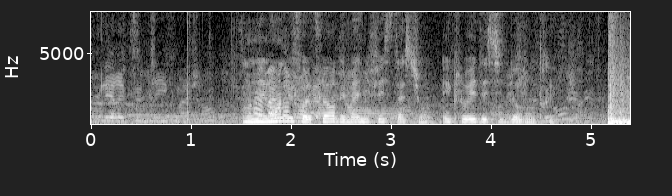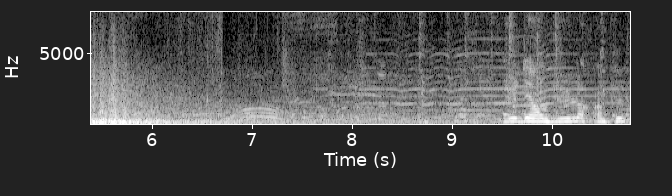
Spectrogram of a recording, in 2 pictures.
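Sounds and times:
speech: 0:00.1 - 0:04.9, 0:09.5 - 0:10.7
shots at a street protest: 0:05.2 - 0:07.5
blast at a street protest: 0:05.2 - 0:07.8.

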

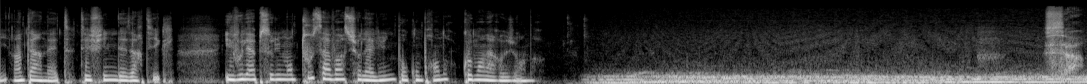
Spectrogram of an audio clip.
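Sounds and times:
speech: 0:00.0 - 0:06.8, 0:10.7 - 0:10.8
satellite radio waves of the Earth converted to sound by NASA satellite: 0:05.7 - 0:10.8.

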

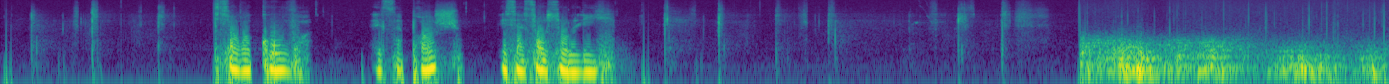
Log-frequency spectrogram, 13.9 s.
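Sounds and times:
speech: 0:03.8 - 0:06.2
rain drips tapping: 0:10.8 - 0:13.8
thunderclap during a thunderstorm: 0:10.8 - 0:13.8.

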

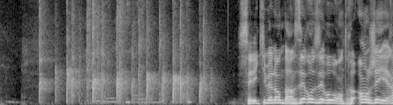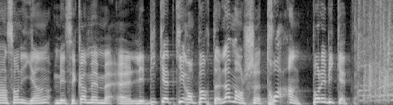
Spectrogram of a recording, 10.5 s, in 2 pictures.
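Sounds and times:
crowd clapping: 0:00.5 - 0:03.0, 0:10.0 - 0:10.4
speech: 0:03.3 - 0:10.2
crowd cheering and shouting: 0:10.0 - 0:10.4.

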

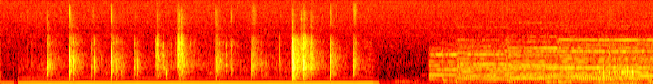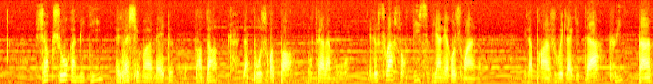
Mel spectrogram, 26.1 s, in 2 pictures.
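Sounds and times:
low hum: 0:00.0 - 0:21.8
footsteps of a woman going up to her bedroom: 0:00.5 - 0:07.5
tonal musical passage: 0:08.6 - 0:24.4
speech: 0:13.9 - 0:22.8, 0:23.5 - 0:26.1.

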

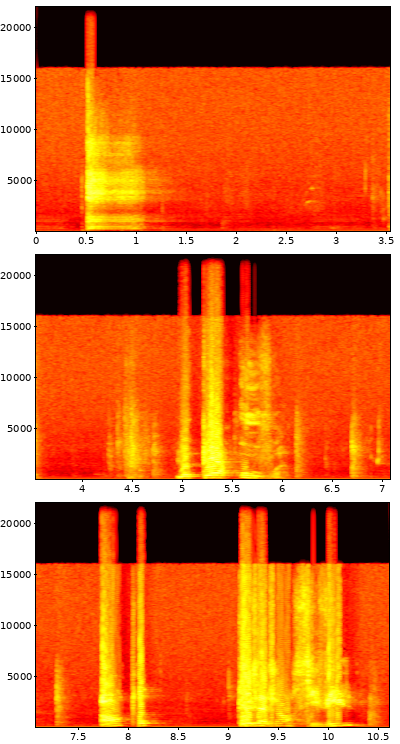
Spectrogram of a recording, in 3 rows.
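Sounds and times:
buzzy doorbell ringing: 0:00.5 - 0:01.4
speech: 0:04.9 - 0:06.2, 0:07.8 - 0:08.3, 0:09.2 - 0:10.5.

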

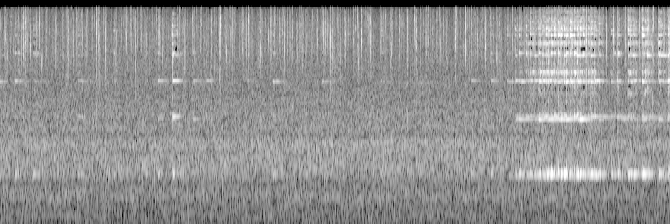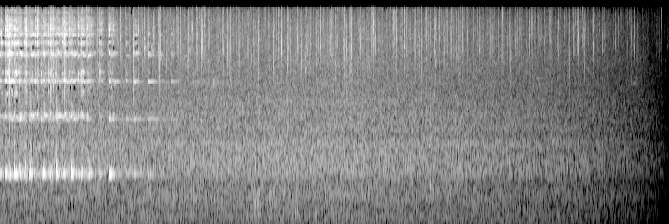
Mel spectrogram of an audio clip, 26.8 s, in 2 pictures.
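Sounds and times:
ram's bell ringing in the rain: 0:00.0 - 0:04.5, 0:09.4 - 0:17.8
rain: 0:00.0 - 0:26.7.

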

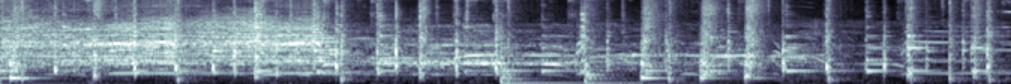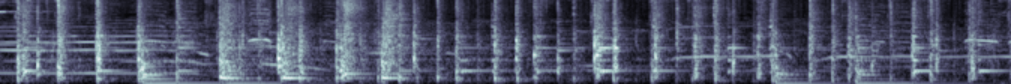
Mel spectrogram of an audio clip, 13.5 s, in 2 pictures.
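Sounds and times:
sharp regular beat of drums or claps at a demonstration in Bordeaux: 0:00.0 - 0:13.4.

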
